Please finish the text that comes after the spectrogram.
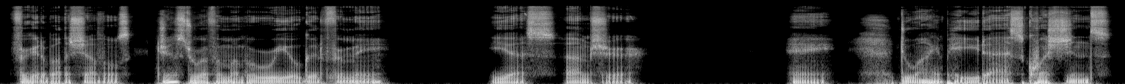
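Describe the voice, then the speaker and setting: Man acting as very deep, gravelly mafia boyfriend. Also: darkish tone, dry recording, clean studio sound, heavily acted. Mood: cold, menacing. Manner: slow, smug tough-guy drawl with pet names. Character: young mafia heir boyfriend, dominant, doting, menacing. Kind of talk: boyfriend roleplay ASMR audio drama.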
